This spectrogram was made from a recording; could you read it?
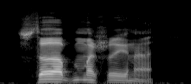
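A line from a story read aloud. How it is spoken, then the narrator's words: Displeased command. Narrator (Russian): недовольным голосом скомандовал лоцман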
